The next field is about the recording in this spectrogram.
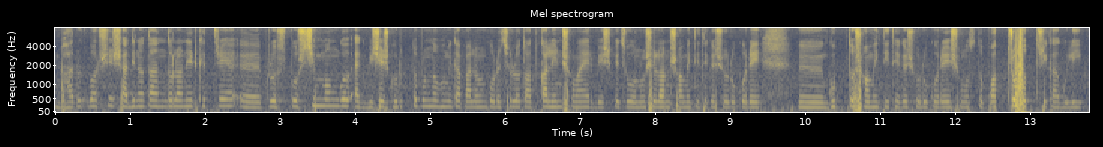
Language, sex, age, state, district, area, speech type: Bengali, female, 18-30, West Bengal, Purulia, urban, spontaneous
